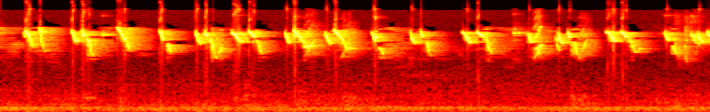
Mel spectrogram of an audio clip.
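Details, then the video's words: Loud, steady saffron finch song from a pair, used to stimulate other birds to sing: rapid, evenly spaced high chirps and short sliding notes strung together almost without pause, a low hum underneath. "Casal de Canário da Terra Bom Para Foguear!!!"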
